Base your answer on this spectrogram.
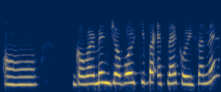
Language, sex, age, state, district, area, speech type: Assamese, female, 18-30, Assam, Biswanath, rural, conversation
